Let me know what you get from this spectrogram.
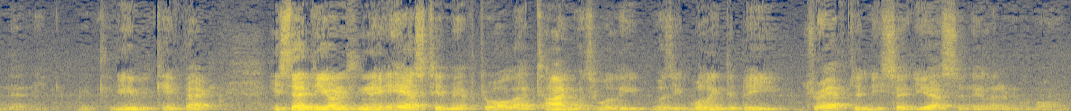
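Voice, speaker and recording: A man with an American accent speaks at a medium pitch and a fairly quick pace. His pitch varies in an ordinary way over noticeable background noise. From Milan, New York. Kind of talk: oral history interview answer. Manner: hesitant, reflective.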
